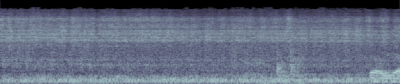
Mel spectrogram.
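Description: Sliced garlic frying in hot oil in a skillet for a dal chunkay: a steady sizzle, with a steady low hum underneath.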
